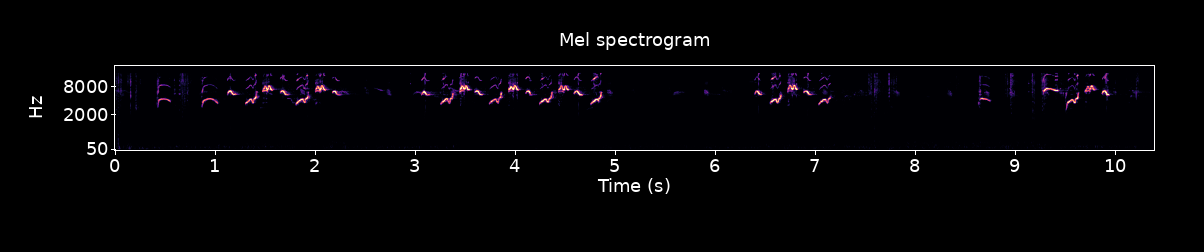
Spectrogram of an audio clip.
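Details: Cinereous tit with energetic, dense song given in four short bursts of rapid high whistled notes, each burst a few quick alternating pairs, separated by pauses, above a steady low background drone.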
